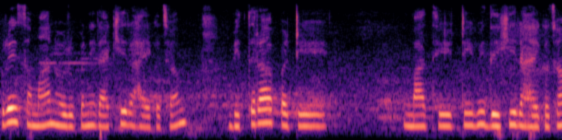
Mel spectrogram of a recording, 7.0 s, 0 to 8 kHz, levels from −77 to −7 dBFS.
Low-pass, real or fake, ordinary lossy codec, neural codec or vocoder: 7.2 kHz; real; MP3, 48 kbps; none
